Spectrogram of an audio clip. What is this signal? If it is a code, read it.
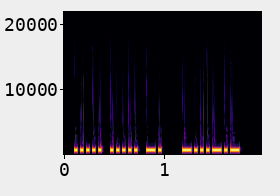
Morse code, heard as a keyed tone, about 50 wpm, 700 Hz. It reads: 55N <BK>
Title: Speed-Racing Common QSO Phrases - 40wpm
